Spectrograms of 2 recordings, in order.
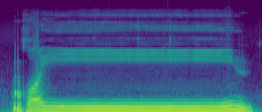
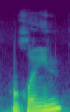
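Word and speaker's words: غين: এক নক্তা এটা হচ্ছে গাইন হলকের শেষ ভাগ হতে গাইন উচ্চারণ হয় এরপর উপরে এক নক্তা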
